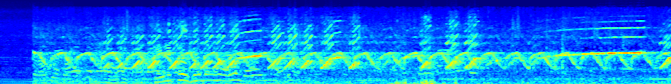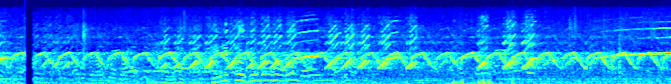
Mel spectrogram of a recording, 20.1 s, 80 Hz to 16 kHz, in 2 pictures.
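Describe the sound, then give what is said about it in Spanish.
Several emergency vehicle sirens wail at once, loud, their rising and falling tones overlapping continuously and drowning out other sounds, with a brief break midway before they resume. Fire and emergency units are responding to a fire in Guayama, apparently caused by a power generator. “Bueno, es un poco, ¿verdad?, cuesta arriba poder escuchar el fuego y la gente hablando por las sirenas, pero eso ocurrió hace unas 3 horas atrás en el pueblo de Guayama.”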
